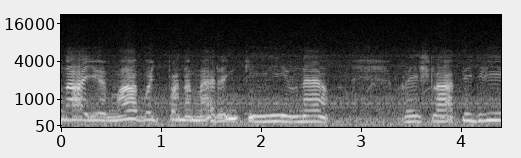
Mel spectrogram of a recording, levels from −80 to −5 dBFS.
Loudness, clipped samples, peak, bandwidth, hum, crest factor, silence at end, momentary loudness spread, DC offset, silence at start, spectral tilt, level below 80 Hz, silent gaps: -19 LUFS; under 0.1%; -4 dBFS; 19.5 kHz; none; 16 dB; 0 s; 10 LU; under 0.1%; 0 s; -7 dB/octave; -38 dBFS; none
